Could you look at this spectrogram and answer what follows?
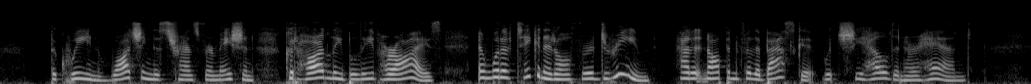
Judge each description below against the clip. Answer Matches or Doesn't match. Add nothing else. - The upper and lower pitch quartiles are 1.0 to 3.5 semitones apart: Doesn't match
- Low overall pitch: Doesn't match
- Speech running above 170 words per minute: Matches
